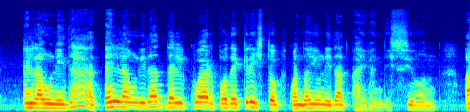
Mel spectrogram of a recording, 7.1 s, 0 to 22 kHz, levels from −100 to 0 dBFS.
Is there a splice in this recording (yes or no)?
yes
